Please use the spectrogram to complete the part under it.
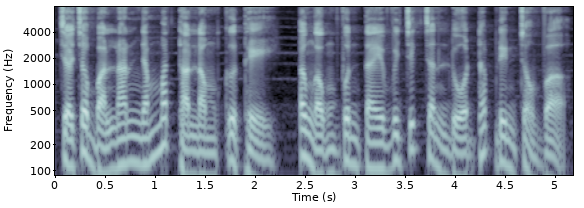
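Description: A man's voice: fairly low pitch, sing-song, normal speed, no room sound. A man narrating a horror ghost story in a dramatic, suspenseful way. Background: faint music.

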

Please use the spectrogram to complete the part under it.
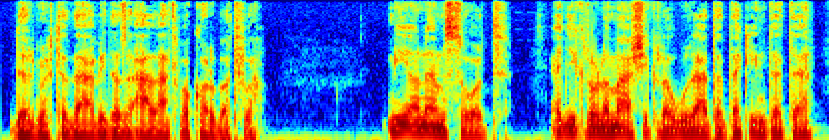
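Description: A man's voice: deep voice, fairly even intonation, warm tone, dry recording, clean studio sound. A man narrating a novel in the first person as an audiobook, in a wry storytelling manner.

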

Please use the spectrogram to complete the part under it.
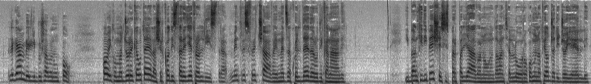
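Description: A man narrating a fantasy audiobook with a steady, even reading manner. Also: high-pitched. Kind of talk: scripted narration of a fantasy novel.

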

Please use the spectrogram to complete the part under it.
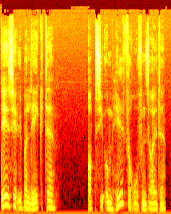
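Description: A man narrating a children's radio story in a calm, scripted storytelling manner. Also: lowish voice, a little slow, very noisy.

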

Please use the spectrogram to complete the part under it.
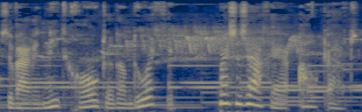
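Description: A woman from the Netherlands narrating a children's audiobook, expressive and rising and falling. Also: low-pitched, moderate pace, over music. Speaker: audiobook reader. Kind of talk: storybook narration.

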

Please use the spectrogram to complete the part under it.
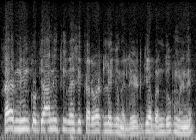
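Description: An older man, an interview guest, telling lively anecdotes and acting out the dialogue. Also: on the high side. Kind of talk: anecdotal storytelling. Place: radio studio.

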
